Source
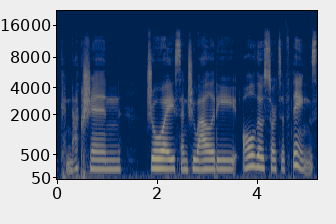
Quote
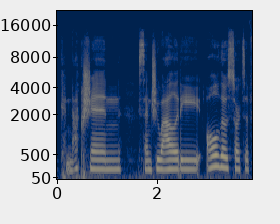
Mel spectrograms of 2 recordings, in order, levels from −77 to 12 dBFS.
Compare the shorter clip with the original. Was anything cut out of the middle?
yes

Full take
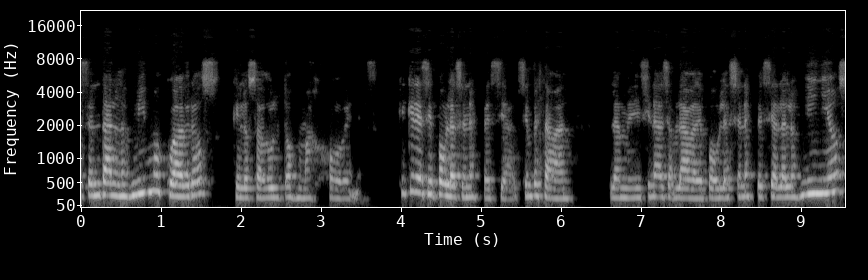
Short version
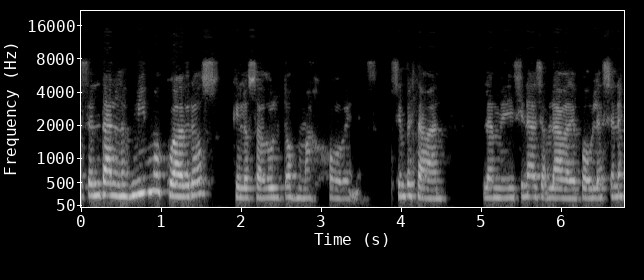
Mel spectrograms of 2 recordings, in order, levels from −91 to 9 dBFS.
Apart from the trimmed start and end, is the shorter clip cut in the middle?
yes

